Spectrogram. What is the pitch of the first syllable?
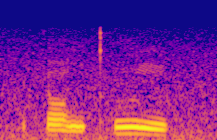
low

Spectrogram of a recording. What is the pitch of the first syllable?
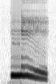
falling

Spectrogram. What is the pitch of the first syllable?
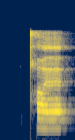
high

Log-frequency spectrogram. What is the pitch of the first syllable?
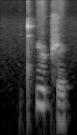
falling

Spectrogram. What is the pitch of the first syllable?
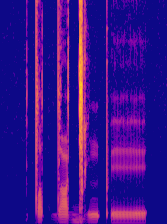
high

